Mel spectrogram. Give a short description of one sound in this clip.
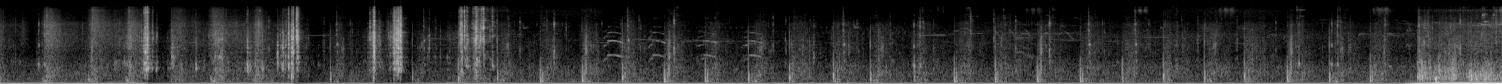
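Footsteps crunch steadily on a paved road.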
